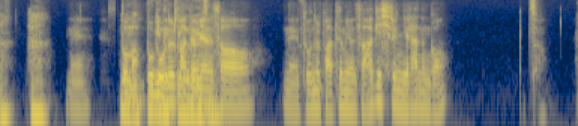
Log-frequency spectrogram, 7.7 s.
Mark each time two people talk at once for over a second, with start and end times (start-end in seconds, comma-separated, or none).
1.6-3.0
